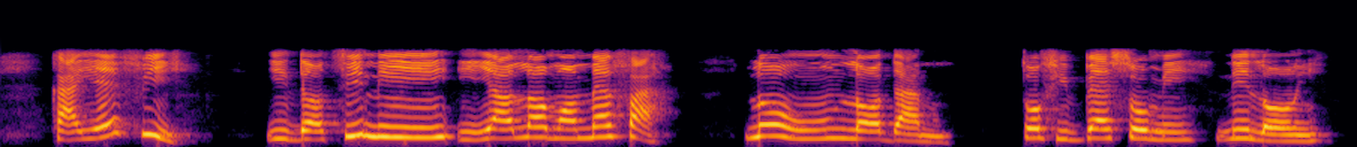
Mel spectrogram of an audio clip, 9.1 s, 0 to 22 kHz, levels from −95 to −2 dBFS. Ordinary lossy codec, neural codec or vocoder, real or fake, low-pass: none; none; real; 5.4 kHz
